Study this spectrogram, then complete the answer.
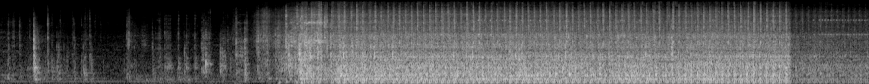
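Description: Petrol engine of an Efco lawnmower runs loud and steady after a quieter start, with a heavy rattling vibration as the whole machine shakes, then drops to a lower, steadier level near the end.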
